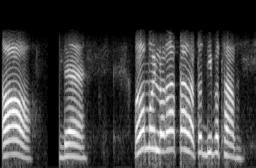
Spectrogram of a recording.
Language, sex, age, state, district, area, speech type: Assamese, female, 45-60, Assam, Barpeta, rural, conversation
